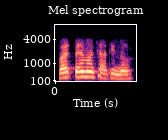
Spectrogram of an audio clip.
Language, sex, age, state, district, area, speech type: Sindhi, female, 60+, Uttar Pradesh, Lucknow, rural, conversation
